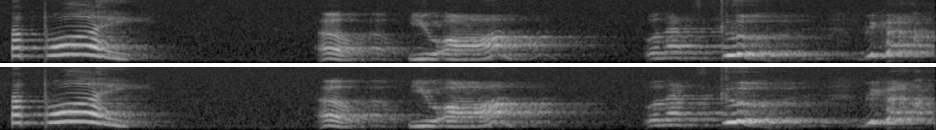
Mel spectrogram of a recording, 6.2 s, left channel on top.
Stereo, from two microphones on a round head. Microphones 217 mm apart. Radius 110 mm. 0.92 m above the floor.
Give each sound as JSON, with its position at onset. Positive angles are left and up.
{"t": 0.1, "sound": "laughter", "side_deg": 0, "distance_m": 1.2}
